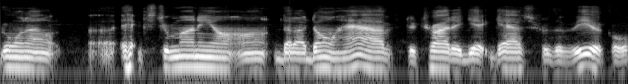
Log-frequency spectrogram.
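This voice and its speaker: With fairly even intonation, a man speaks at a fairly slow pace and a medium pitch. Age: 60s. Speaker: YouTuber. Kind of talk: casual monologue. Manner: halting, many fillers.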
